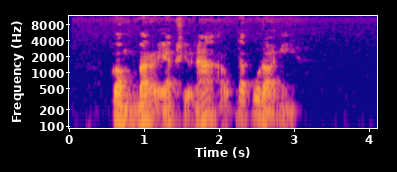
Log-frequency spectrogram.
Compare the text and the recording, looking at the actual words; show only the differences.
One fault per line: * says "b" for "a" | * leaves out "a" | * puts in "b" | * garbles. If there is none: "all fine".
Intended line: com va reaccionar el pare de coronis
* leaves out "pare"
